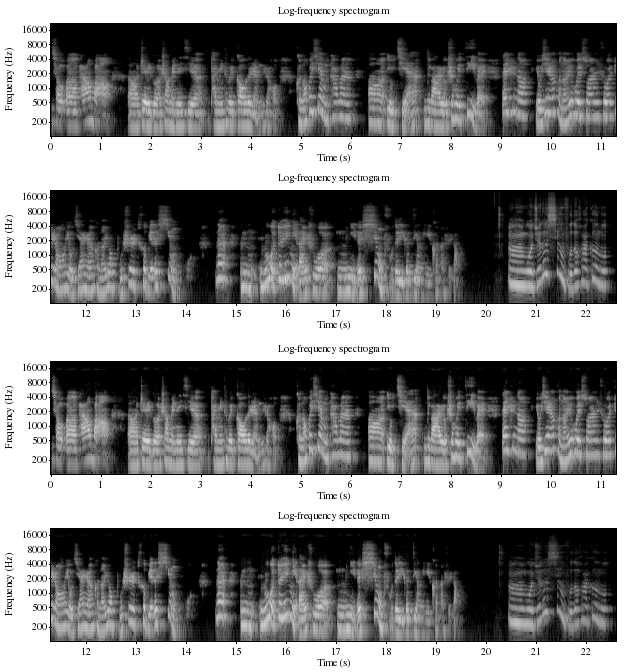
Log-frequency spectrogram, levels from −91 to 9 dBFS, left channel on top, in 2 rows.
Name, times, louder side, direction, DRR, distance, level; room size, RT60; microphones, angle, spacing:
voice 1, 0.0-6.0 6.3-13.8 14.6-19.2, right 3 dB, 50° right, 1.1 m, -21 dB
voice 2, 20.4-22.4, left 4 dB, 90° left, 0.7 m, -26 dB
9.3 x 4.7 x 3.4 m
head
